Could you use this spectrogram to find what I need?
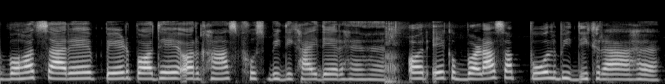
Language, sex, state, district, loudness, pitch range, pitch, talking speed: Hindi, female, Jharkhand, Garhwa, -17 LUFS, 245-280 Hz, 265 Hz, 190 wpm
